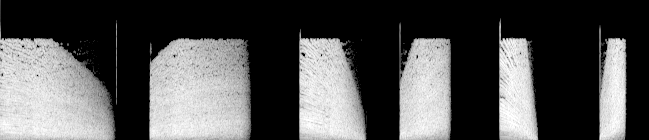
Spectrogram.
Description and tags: Heavily processed own voice sample that resembles some kind of increase/decrease effects or short laser energy beams.
Edited with Audacity.
Plaintext:
HTML:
